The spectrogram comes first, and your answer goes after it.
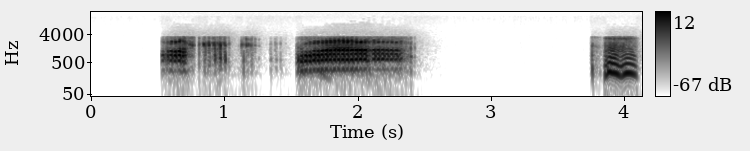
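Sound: cat vocalizing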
